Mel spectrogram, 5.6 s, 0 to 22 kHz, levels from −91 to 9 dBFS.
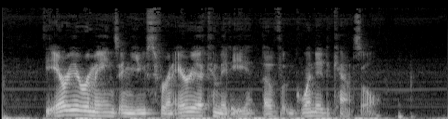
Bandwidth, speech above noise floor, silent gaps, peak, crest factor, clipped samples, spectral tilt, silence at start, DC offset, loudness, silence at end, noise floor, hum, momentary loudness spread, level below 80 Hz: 16.5 kHz; 24 dB; none; -2 dBFS; 16 dB; under 0.1%; -7 dB/octave; 0 s; under 0.1%; -18 LUFS; 0 s; -41 dBFS; none; 20 LU; -36 dBFS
